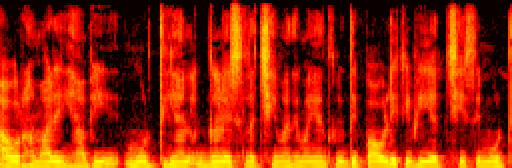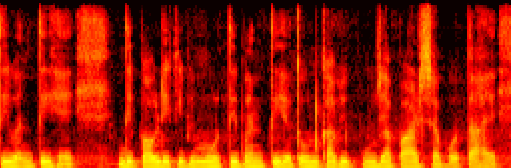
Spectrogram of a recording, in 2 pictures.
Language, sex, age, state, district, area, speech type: Hindi, female, 18-30, Uttar Pradesh, Prayagraj, rural, spontaneous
